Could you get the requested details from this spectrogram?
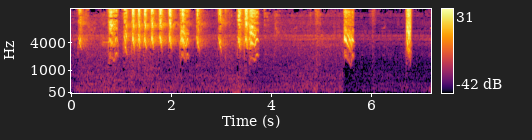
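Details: Female yellow-bellied seedeater, whose call serves to excite males: a rapid run of about a dozen sharp high chips in quick succession, then a pause and two more isolated chips, over faint steady background noise.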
